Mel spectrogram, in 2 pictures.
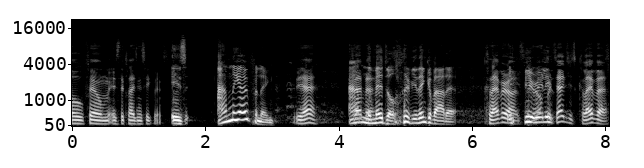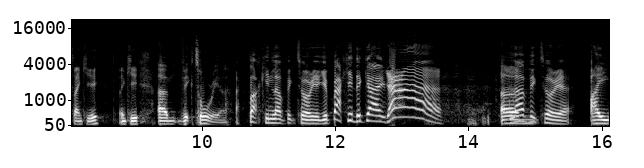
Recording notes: This week is a live special recorded at the BFI! The excellent day-long podcast festival ‘Podstock’ at the BFI, with a stellar line up of live shows and goodness from start to end. This is basically the entire show, with a few small edits for audio (as, obviously, you can’t see the stage on this podcast - so some things wouldn’t have made a lot of sense without the visuals!).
